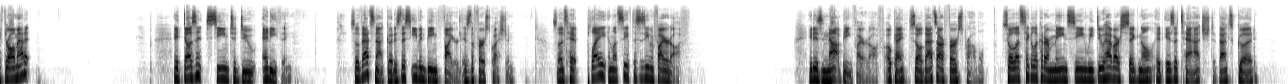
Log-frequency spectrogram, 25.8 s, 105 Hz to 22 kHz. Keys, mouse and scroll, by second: 0.3 click, 7.2 click, 8.7 click, 9.3 click, 11.2 click, 13.6 click, 18.4 click, 20.3 click, 21.3 click.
